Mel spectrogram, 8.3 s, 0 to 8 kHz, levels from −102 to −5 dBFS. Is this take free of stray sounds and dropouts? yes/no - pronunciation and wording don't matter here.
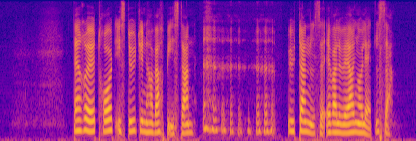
no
